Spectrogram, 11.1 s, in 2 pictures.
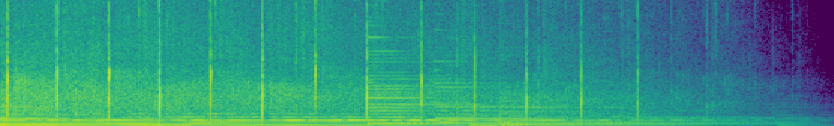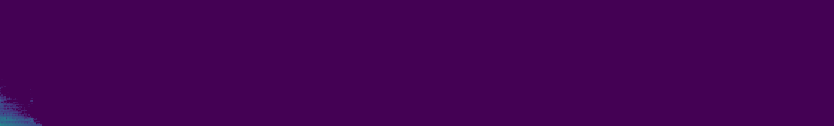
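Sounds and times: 
audience applause: 0.0 - 5.3.

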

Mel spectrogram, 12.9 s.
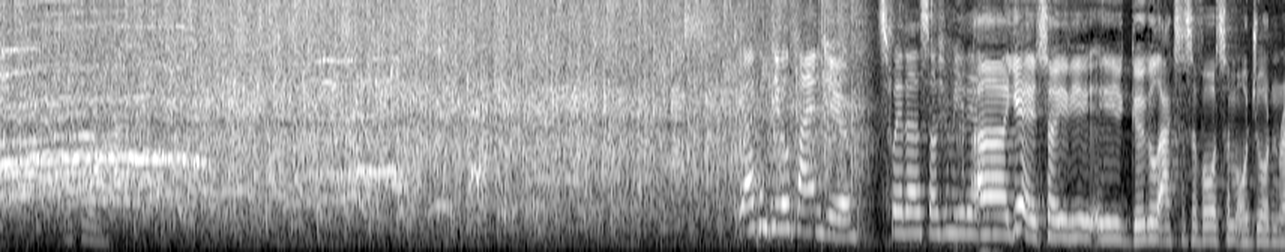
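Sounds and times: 
big round of audience applause: 0.0 - 8.8
speech: 7.5 - 12.8.

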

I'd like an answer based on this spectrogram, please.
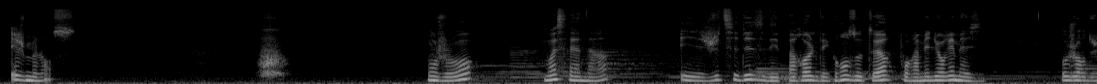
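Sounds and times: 
speech: 0.2 - 0.8, 4.3 - 4.8, 5.4 - 6.2, 6.8 - 9.9, 10.6 - 10.9
deep breath drawn in before speaking: 1.8 - 3.0, 10.1 - 10.5.

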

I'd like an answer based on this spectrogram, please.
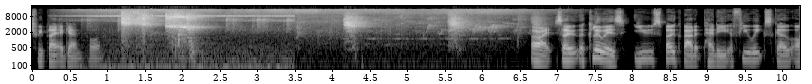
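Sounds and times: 
speech: 0.0 - 1.1, 6.6 - 10.2
soft hiss of forest background: 0.3 - 7.3
wild orangutans kiss squeaking: 1.0 - 4.6, 5.5 - 6.0.

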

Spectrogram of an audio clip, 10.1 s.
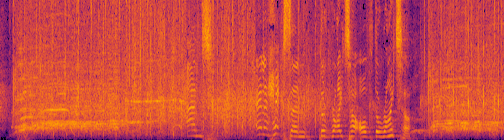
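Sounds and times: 
crowd applause: 0.0 - 6.9, 8.3 - 10.0
crowd whooping and cheering: 0.2 - 3.7, 8.3 - 10.0
speech: 5.3 - 8.4.

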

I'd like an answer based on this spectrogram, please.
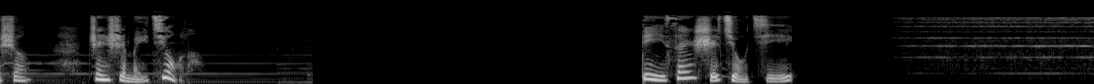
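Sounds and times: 
speech: 0.0 - 2.0, 6.4 - 8.0
school bell ringing for end of class: 8.9 - 10.9.

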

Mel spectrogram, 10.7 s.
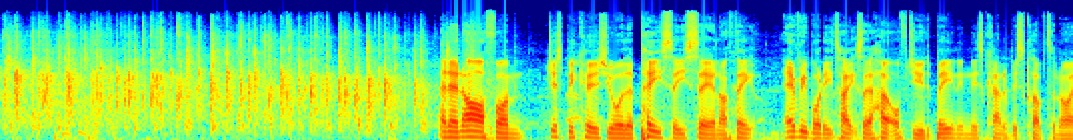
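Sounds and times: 
round of applause: 0.0 - 4.6
speech: 4.4 - 10.7.

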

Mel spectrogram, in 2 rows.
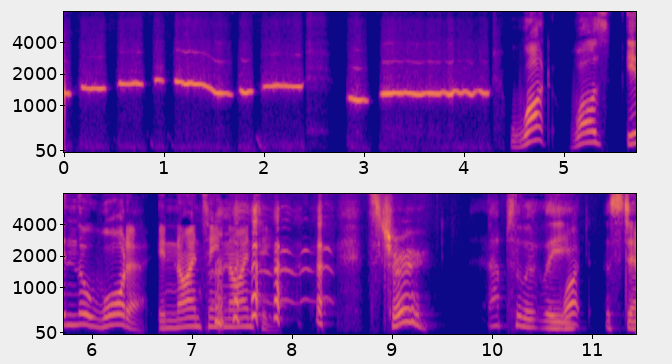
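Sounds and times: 
person whistling a slow rock melody: 0.0 - 4.4
speech: 4.5 - 9.4, 10.0 - 11.4
laughter: 7.2 - 8.5.

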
